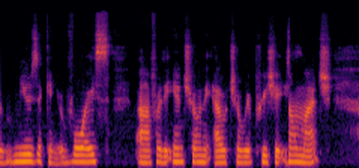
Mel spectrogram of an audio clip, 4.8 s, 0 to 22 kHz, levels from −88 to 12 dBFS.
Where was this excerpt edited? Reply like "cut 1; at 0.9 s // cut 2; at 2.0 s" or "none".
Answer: cut 1; at 3.8 s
